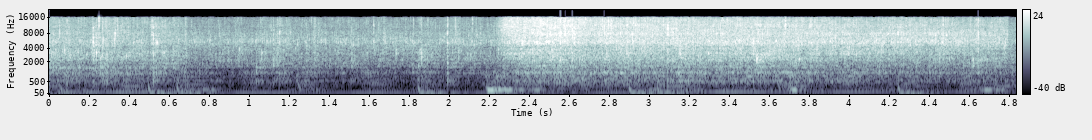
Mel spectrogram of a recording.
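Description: Pieces of oxtail frying in hot oil in a pot: a steady sizzle that turns louder and hissier about two seconds in.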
